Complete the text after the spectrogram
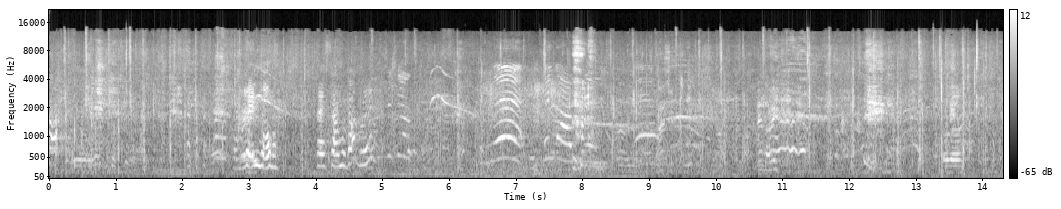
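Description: Footsteps patter on paving as runners jog past.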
